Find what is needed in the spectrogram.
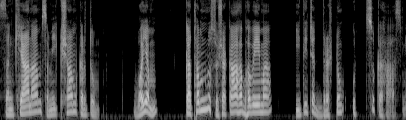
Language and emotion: Sanskrit, happy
